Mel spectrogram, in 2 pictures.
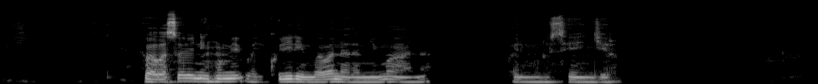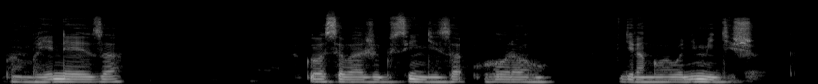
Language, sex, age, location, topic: Kinyarwanda, male, 25-35, Nyagatare, finance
